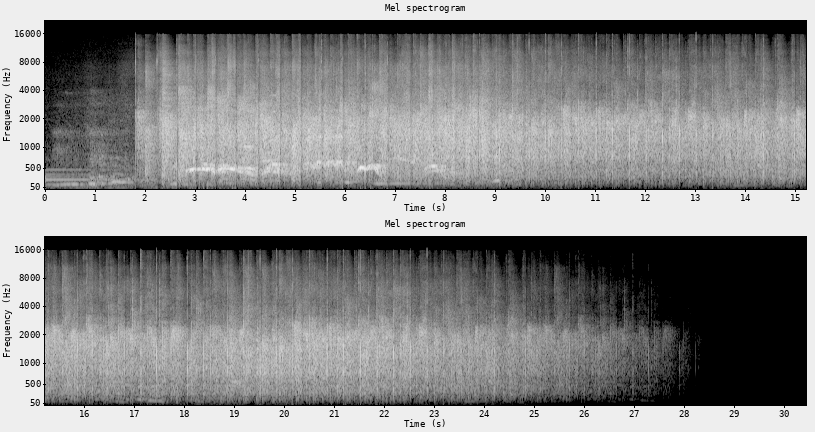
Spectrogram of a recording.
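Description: Applause from a small group, breaking out suddenly about two seconds in as the last notes of the song die away, with whoops and cheers in the first several seconds. The clapping goes on steadily and fades out near the end.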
